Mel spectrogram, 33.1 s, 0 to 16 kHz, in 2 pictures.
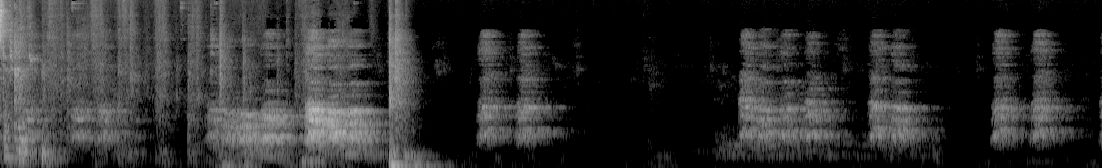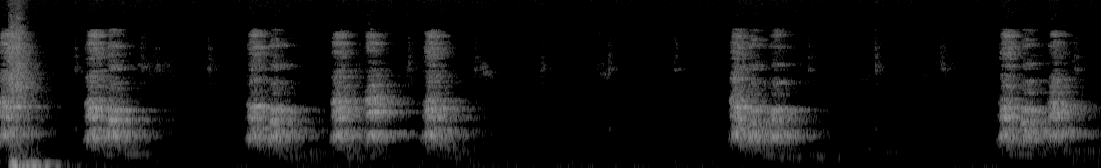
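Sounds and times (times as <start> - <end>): dog barking: 0.2 - 2.0, 3.1 - 5.8, 7.1 - 8.6, 11.0 - 14.2, 14.8 - 17.2, 17.8 - 19.0, 20.2 - 23.7, 27.4 - 28.9, 31.4 - 33.0.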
